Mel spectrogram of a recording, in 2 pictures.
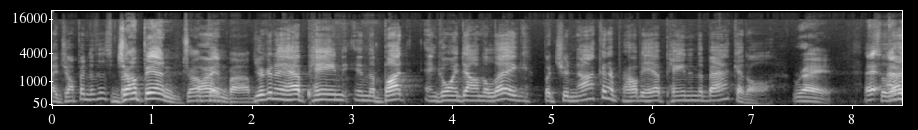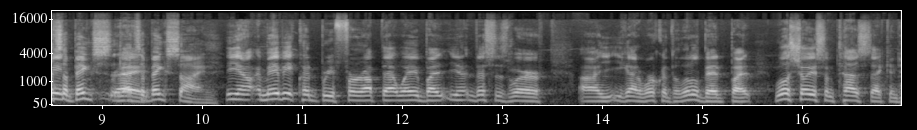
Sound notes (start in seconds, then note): none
